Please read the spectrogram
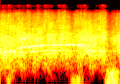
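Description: Loud, dense audience applause fills the whole moment, a steady wash of many hands clapping with no pauses, and a couple of low thumps poke through near the end.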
